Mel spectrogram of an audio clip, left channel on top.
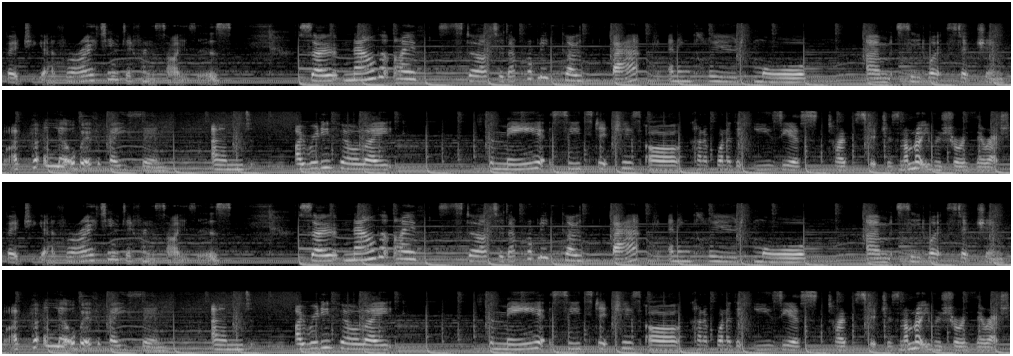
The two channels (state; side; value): identical; both; correlation 1.00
